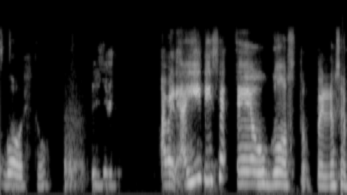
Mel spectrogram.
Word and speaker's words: eu gosto: A ver, ahí dice eu gosto, pero se pronuncia eu gosto.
